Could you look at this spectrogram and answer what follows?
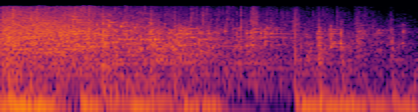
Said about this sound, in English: all of a sudden, Judy heard the rear windshield shatter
